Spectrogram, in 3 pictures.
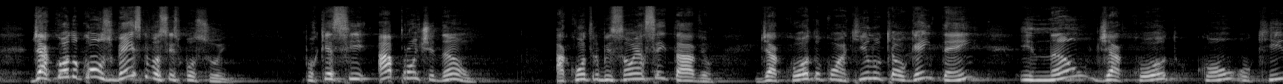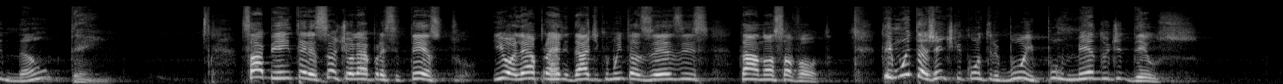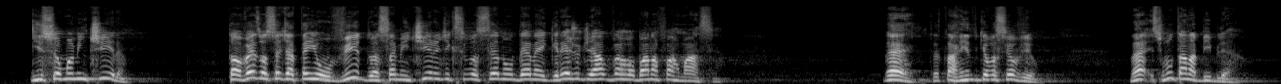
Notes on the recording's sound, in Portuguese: Celebração ao vivo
